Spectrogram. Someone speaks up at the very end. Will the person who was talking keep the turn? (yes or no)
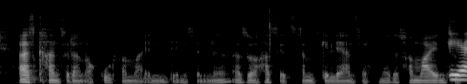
no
